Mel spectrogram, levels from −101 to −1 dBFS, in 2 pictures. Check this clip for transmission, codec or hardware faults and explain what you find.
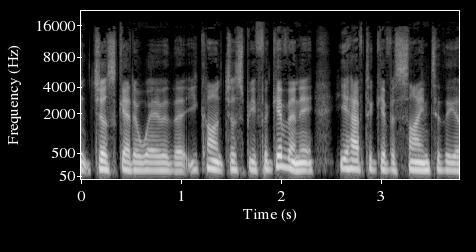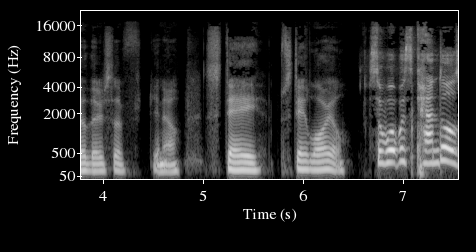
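Nothing stood out on listening to this speech clip.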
